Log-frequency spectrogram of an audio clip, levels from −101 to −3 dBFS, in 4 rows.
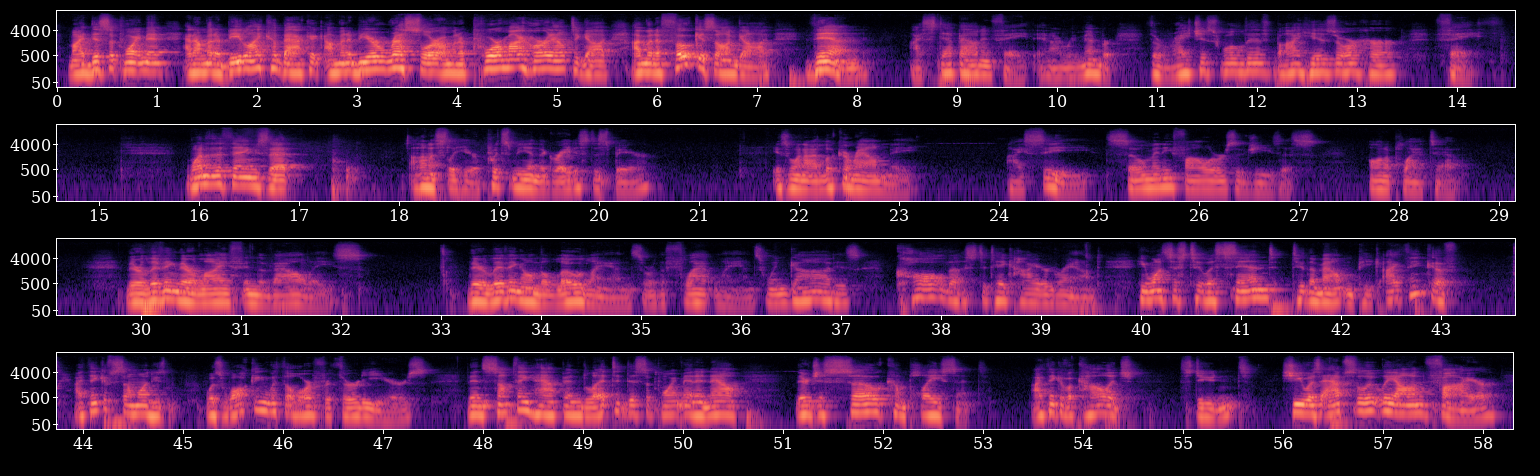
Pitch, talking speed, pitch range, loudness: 115 Hz, 150 wpm, 100-130 Hz, -33 LUFS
